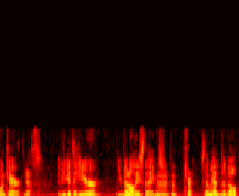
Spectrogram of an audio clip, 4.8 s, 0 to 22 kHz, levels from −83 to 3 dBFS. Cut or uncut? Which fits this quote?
cut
